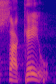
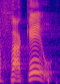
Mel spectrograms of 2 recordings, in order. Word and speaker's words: Zaqueo: Recuerden que esto es con Z y uno tiene problemas para pronunciar la Z. Mejor decimos saqueo, pero sería Zaqueo. Significa puro e inocente.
